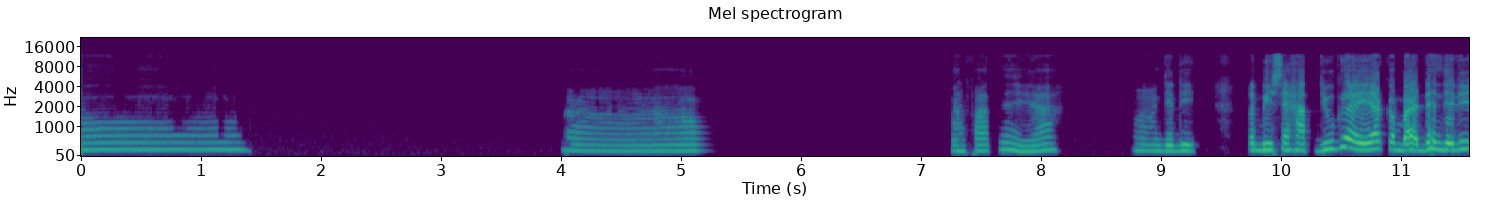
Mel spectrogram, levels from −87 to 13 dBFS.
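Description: Speech carried over a call path, band-limited near 12 kHz, which points to Opus at around 20 kbps. From 5.11 to 7.26 s the sound decays into a brief fading buzz, then about 1.96 s of near-silence before resuming with roughly 2.1 s missing, likely a long network dropout where concealment ran out.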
